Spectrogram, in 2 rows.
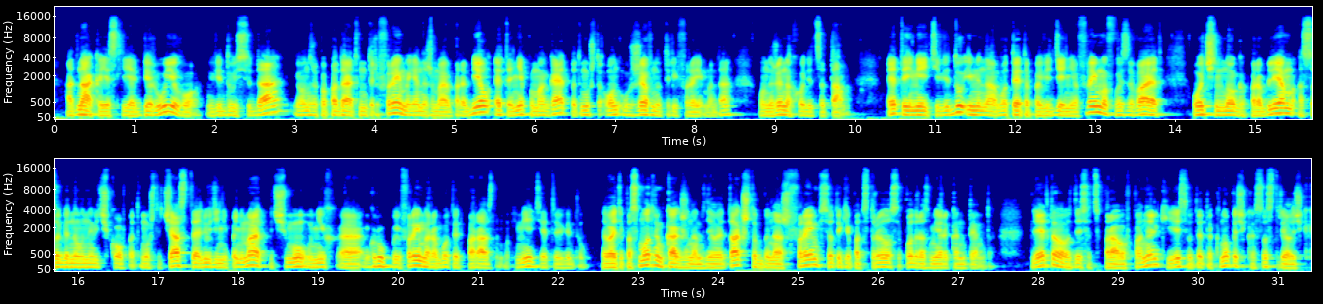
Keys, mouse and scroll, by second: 0.4 click, 4.7 space, 18.0 click.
